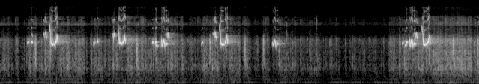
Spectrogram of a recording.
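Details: Canary kept as a lure bird to attract others of its kind, giving short bright chirped phrases of twittering, upward-flicking notes every second or so, a pause, then a final rushed twitter over faint hiss.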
